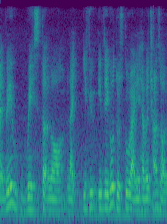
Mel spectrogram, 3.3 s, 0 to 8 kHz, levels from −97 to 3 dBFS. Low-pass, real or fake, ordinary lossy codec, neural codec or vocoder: 7.2 kHz; real; AAC, 48 kbps; none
